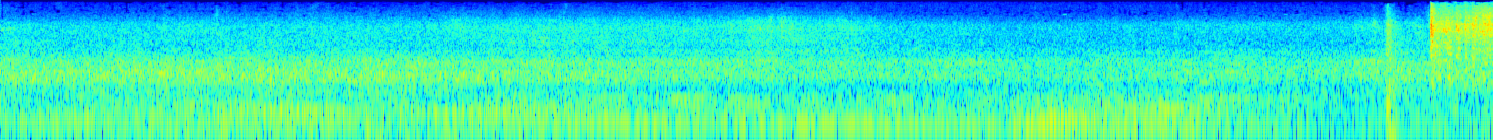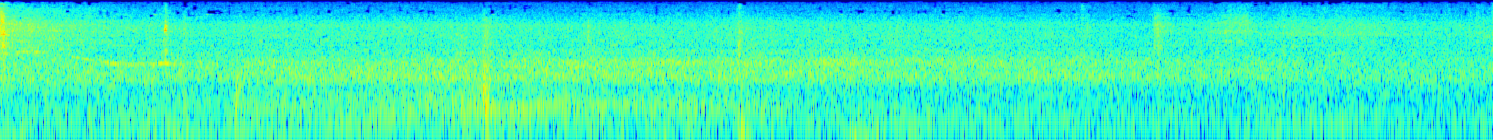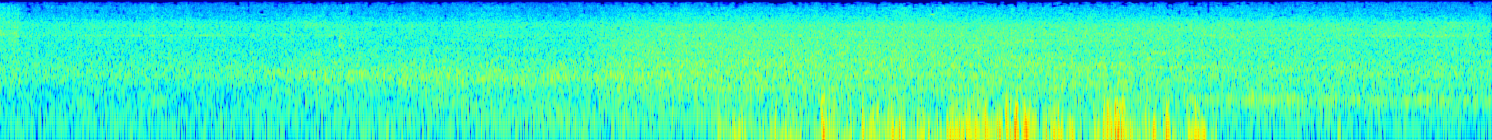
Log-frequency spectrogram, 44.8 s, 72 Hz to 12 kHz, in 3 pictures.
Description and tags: georgia visitorcenter
Georiga Visitor Center recorded with DS-40 and edited in Wavosaur.
field-recording, road-trip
